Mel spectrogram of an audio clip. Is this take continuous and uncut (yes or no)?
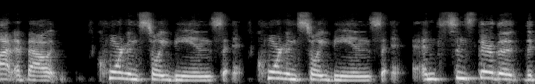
no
